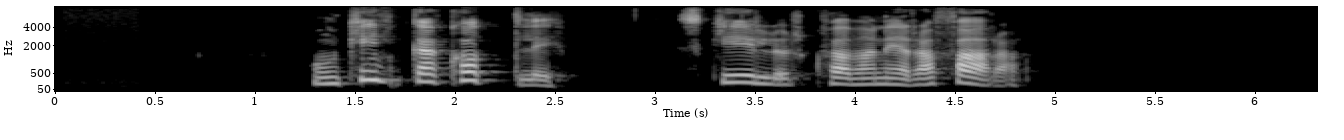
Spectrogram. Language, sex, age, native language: Icelandic, female, 60-69, Icelandic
